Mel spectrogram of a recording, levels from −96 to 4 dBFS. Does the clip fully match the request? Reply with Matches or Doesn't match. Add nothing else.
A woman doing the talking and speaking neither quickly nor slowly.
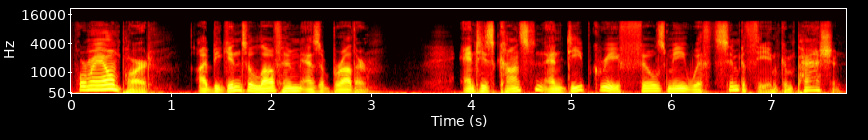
Doesn't match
